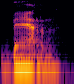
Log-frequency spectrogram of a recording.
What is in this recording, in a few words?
"bern", Middle English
